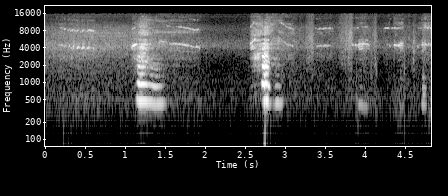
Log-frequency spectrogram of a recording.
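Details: Male Basset Hound, a little worried during his first car wash, "talking" with two short, strained whining vocalizations a second and a half apart, between stretches of faint high whistling tones and quiet background noise.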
